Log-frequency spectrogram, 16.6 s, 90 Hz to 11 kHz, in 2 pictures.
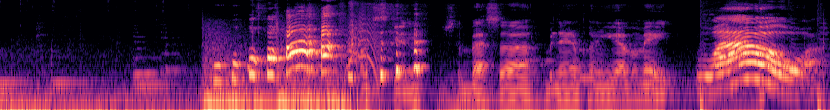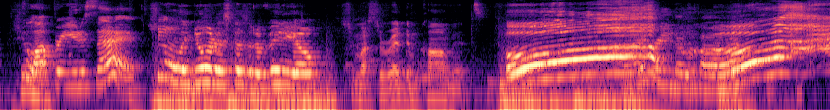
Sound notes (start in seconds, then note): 0.0 suspenseful bangs; 0.3 soft tender music; 2.0 imitates monkey; 2.8 record scratch; 4.2 laughs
